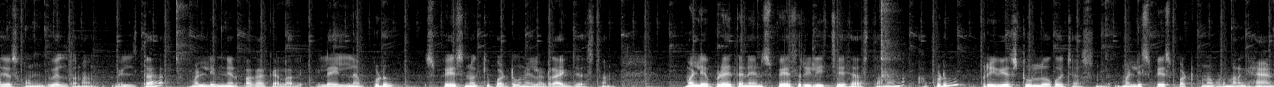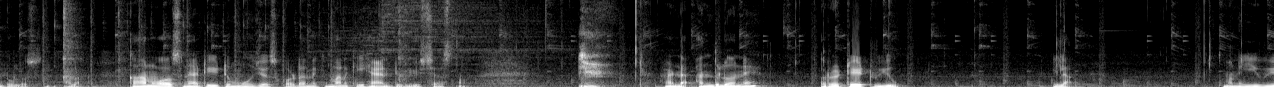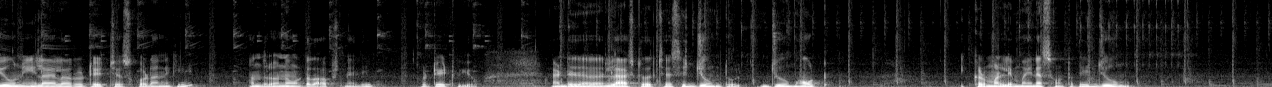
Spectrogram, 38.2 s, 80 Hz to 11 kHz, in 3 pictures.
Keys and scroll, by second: 1.7 space, 11.0 space.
